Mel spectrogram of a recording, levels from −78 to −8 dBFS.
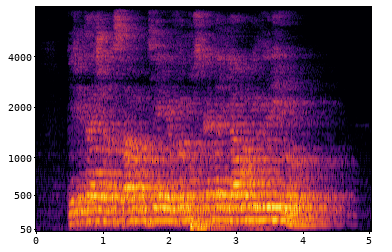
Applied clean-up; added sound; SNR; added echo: none; none; none; reverberation time 1.9 s.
